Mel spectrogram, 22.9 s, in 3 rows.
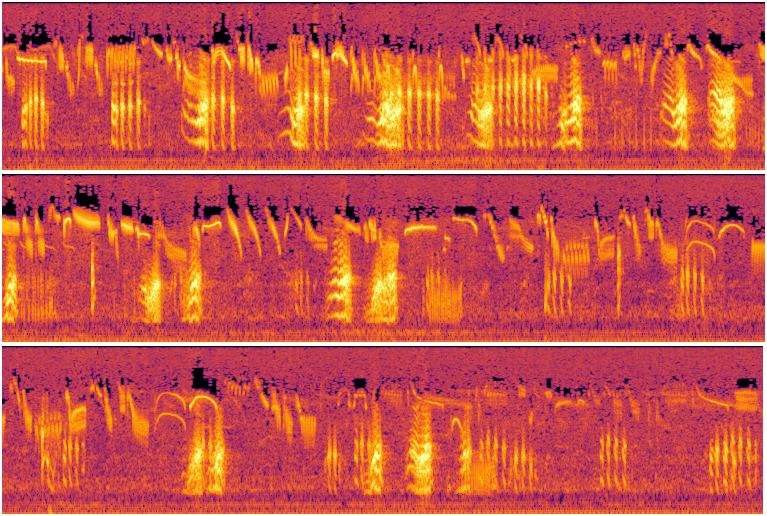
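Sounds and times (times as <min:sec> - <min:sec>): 
marsh frog croaking in pulsed rattling bursts: 0:00.2 - 0:00.5, 0:01.1 - 0:06.0, 0:06.6 - 0:09.7, 0:10.5 - 0:12.2, 0:17.0 - 0:17.6, 0:18.3 - 0:20.6, 0:21.2 - 0:21.6, 0:22.3 - 0:22.8.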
